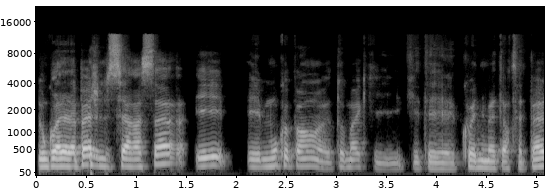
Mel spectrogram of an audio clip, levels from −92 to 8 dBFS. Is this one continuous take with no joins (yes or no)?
no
